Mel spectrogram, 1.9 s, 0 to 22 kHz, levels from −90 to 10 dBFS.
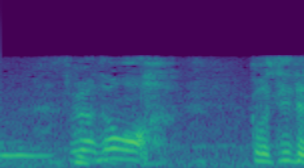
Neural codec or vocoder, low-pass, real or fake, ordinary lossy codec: none; 5.4 kHz; real; none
